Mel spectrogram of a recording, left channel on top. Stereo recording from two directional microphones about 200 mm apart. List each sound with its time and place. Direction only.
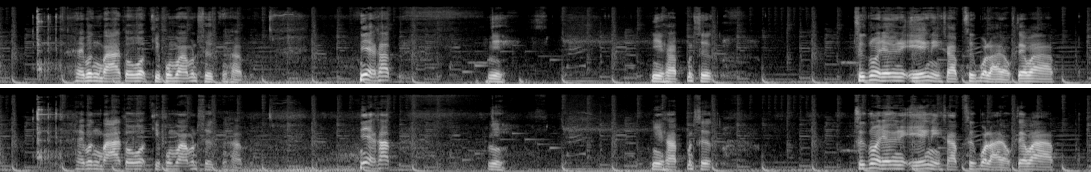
0.7 s speech: 30° left (ahead or behind)
3.5 s speech: 25° left (ahead or behind)
6.5 s speech: 20° left (ahead or behind)
8.5 s speech: 20° left (ahead or behind)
